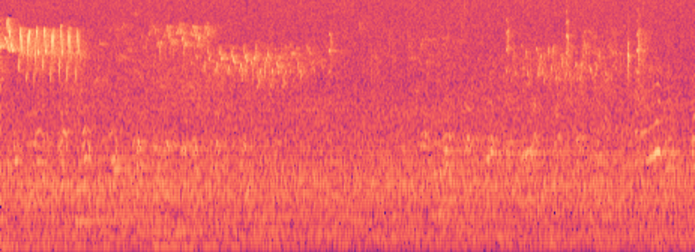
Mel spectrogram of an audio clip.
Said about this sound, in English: Here's some Canada geese.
